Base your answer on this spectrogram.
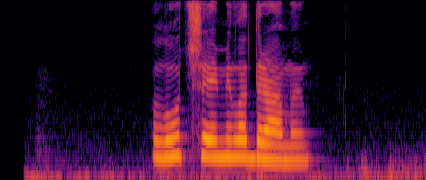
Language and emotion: Russian, neutral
